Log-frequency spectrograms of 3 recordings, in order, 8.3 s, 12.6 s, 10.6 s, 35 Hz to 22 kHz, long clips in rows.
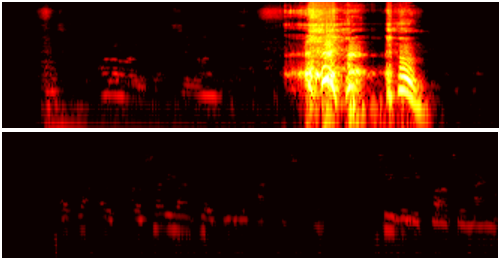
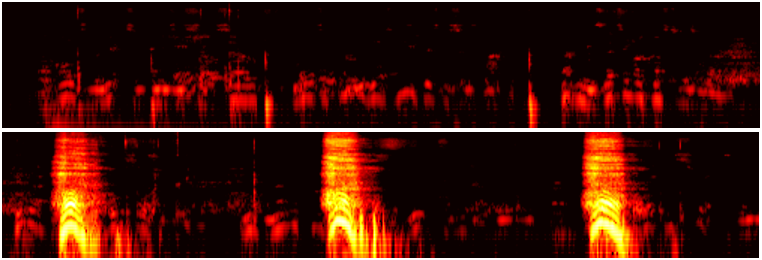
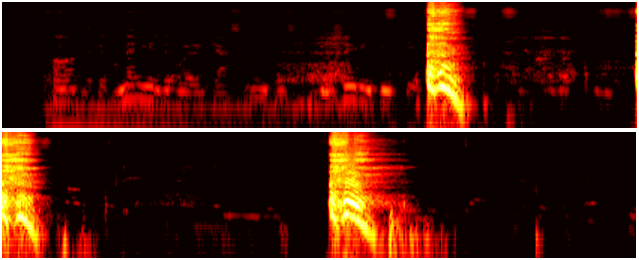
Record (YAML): cough_length: 8.3 s
cough_amplitude: 32768
cough_signal_mean_std_ratio: 0.24
exhalation_length: 12.6 s
exhalation_amplitude: 32767
exhalation_signal_mean_std_ratio: 0.22
three_cough_length: 10.6 s
three_cough_amplitude: 32768
three_cough_signal_mean_std_ratio: 0.25
survey_phase: beta (2021-08-13 to 2022-03-07)
age: 65+
gender: Male
wearing_mask: 'No'
symptom_none: true
smoker_status: Ex-smoker
respiratory_condition_asthma: false
respiratory_condition_other: false
recruitment_source: REACT
submission_delay: 2 days
covid_test_result: Negative
covid_test_method: RT-qPCR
